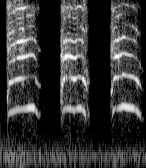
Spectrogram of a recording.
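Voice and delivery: piercing high hawk screeches, loud. Retold or imitated. Retelling a vision of a flaming hawk, shrill hawk cry. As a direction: screech like a giant burning hawk. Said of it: "it made the noise".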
